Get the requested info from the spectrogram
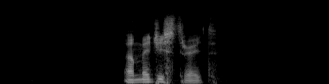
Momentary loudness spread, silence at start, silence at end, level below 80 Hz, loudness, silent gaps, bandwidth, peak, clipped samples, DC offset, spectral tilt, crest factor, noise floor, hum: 12 LU; 1.25 s; 1.15 s; -62 dBFS; -32 LUFS; none; 13.5 kHz; -12 dBFS; under 0.1%; under 0.1%; -3.5 dB/octave; 26 dB; -78 dBFS; none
